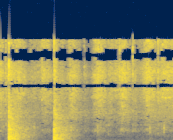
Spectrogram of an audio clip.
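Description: Two short, loud mechanical clatters about half a second apart, from a hand-held metal robot frame with a servo-driven head mount as it is rocked quickly.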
